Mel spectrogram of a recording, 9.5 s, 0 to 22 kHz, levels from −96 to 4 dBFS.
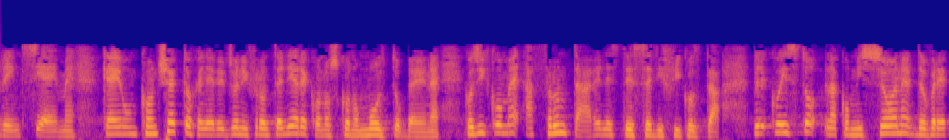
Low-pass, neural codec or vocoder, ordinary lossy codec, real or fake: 7.2 kHz; codec, 16 kHz, 0.5 kbps, X-Codec, HuBERT features, trained on LibriSpeech; MP3, 24 kbps; fake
